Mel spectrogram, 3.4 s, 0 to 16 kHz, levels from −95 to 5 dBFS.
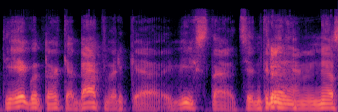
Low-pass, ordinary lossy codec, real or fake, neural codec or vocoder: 9.9 kHz; Opus, 16 kbps; real; none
